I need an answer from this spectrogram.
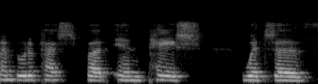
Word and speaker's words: Pécs: And so the WHO has a regional office, not in Budapest, but in Pécs, which is spelled P-E-C-S, which is a beautiful place.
